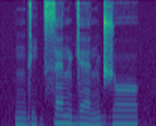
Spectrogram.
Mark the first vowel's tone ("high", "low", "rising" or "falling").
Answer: low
